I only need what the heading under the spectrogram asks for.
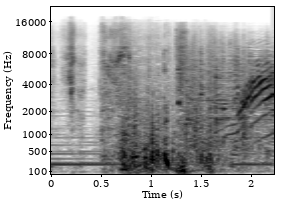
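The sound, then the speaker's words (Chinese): A feral cat perched on a wall top gives a short meow, a harmonic wavering cry that ends with a clear, higher tonal call. “那野猫怕不是以为秦放要拿果核丢它，喵一声窜的就没眼了。”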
